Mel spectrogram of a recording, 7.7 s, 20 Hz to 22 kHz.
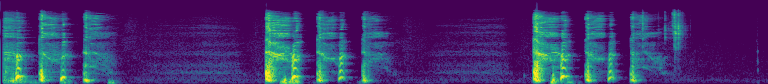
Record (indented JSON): {
  "three_cough_length": "7.7 s",
  "three_cough_amplitude": 31183,
  "three_cough_signal_mean_std_ratio": 0.27,
  "survey_phase": "beta (2021-08-13 to 2022-03-07)",
  "age": "45-64",
  "gender": "Female",
  "wearing_mask": "No",
  "symptom_none": true,
  "smoker_status": "Never smoked",
  "respiratory_condition_asthma": false,
  "respiratory_condition_other": false,
  "recruitment_source": "REACT",
  "submission_delay": "2 days",
  "covid_test_result": "Negative",
  "covid_test_method": "RT-qPCR",
  "influenza_a_test_result": "Negative",
  "influenza_b_test_result": "Negative"
}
